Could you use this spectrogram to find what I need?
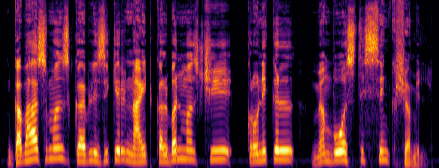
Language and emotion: Kashmiri, neutral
